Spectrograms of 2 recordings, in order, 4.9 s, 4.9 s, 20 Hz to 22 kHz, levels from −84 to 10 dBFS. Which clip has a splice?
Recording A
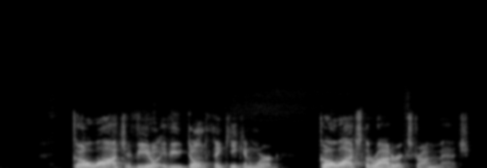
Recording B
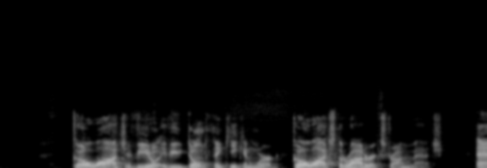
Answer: B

